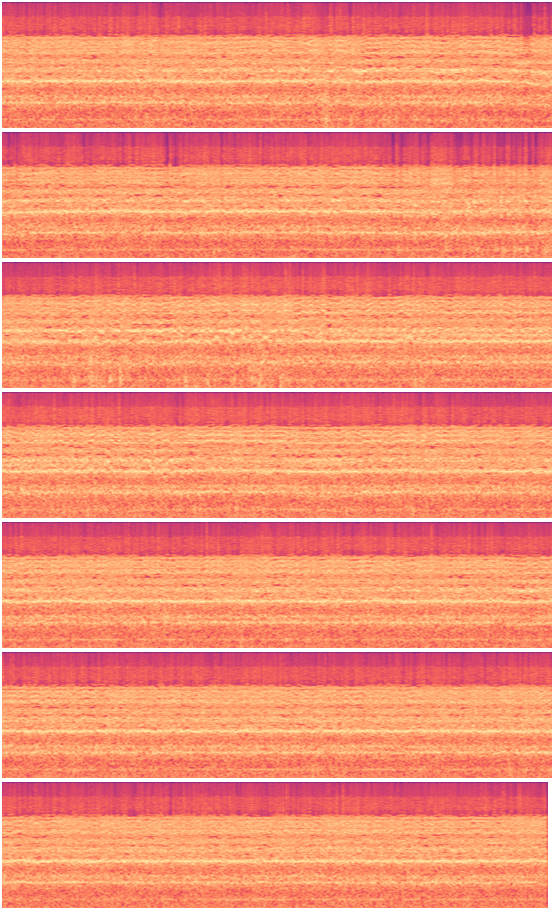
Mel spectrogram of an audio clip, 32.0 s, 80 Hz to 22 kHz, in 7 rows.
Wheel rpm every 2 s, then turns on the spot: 230, 230, 220, 230, 220, 210, 210, 210, 230, 230, 230, 230, 240, 230, 230, 230.
none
